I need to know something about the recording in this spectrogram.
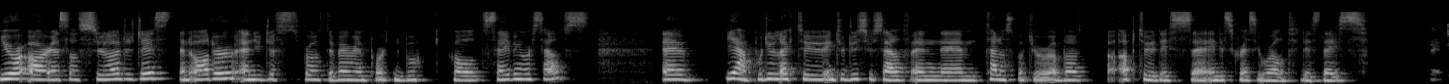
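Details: Adult woman speaking; normal speech.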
